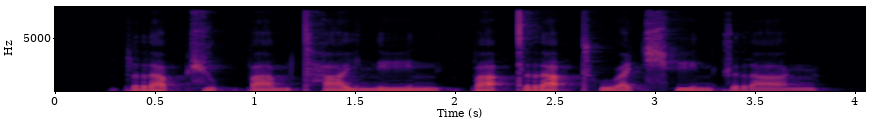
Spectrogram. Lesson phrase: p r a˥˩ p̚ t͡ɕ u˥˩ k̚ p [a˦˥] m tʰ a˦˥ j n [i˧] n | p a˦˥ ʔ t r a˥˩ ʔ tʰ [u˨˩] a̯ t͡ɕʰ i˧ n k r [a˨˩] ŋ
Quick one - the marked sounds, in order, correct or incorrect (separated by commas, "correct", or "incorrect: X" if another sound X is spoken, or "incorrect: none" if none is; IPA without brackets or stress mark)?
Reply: correct, incorrect: i˥˩, correct, incorrect: a˧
